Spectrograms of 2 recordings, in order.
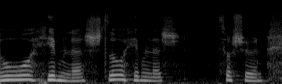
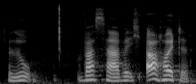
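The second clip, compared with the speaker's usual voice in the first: usual speaking voice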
